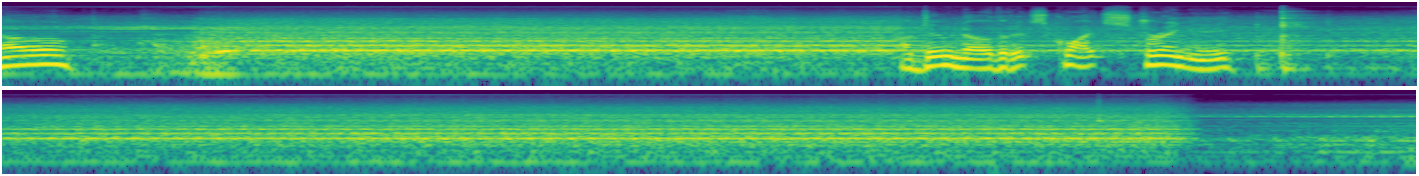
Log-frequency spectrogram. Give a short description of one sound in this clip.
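A lathe motor whirs steadily.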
